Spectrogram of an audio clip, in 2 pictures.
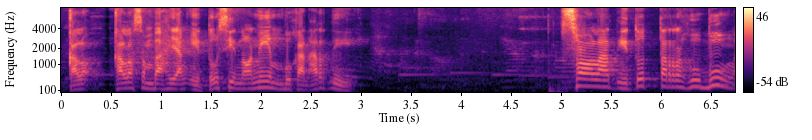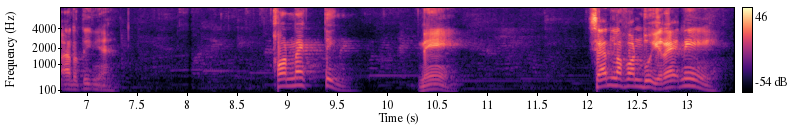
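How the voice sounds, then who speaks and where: Guy giving a playful religious talk, high bright voice, bouncy and animated. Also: takes it slowly, long pauses, soft background music. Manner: animated, playful, teasing audience, mixes English words. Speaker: spiritual teacher. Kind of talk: casual religious study talk to elders.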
